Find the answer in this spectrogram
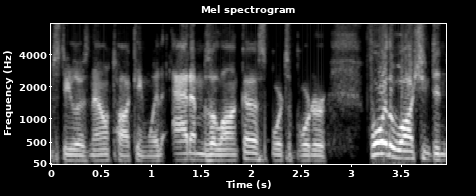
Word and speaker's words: Zielonka: the washington times and I'm proud of myself for pronouncing your name correctly by the way I didn't ask you beforehand I never would have been able to do it I would have butchered it but it's one of those things doesn't it doesn't sound like it looks so we both we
